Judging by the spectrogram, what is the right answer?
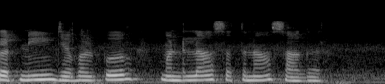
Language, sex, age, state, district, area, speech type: Sindhi, female, 45-60, Madhya Pradesh, Katni, urban, spontaneous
